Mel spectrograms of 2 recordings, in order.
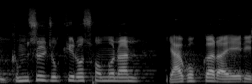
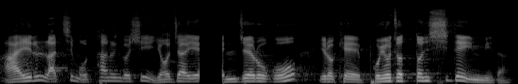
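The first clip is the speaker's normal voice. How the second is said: usual speaking voice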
